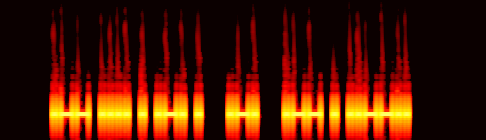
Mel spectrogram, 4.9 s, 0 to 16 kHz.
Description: Morse code, heard as a keyed tone, about 30 wpm, 700 Hz. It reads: WHERE R WE?
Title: Sentences from Top 200 Words and Abbreviations 30wpm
